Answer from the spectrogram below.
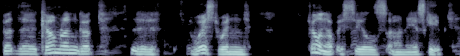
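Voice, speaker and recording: A man giving a lecture that retells traditional tales, speaking in a halting, deliberate way. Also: mid-range voice, a little mellow, poor audio.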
